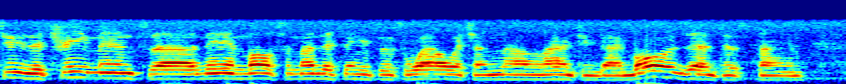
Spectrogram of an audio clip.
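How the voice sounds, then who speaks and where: Amid noticeable background noise, a man speaks very slowly at a medium pitch with fairly even intonation. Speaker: ALS patient video diarist. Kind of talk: personal video diary. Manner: halting, many fillers.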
